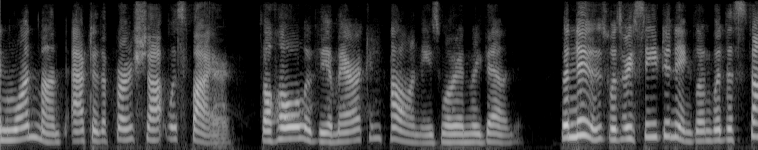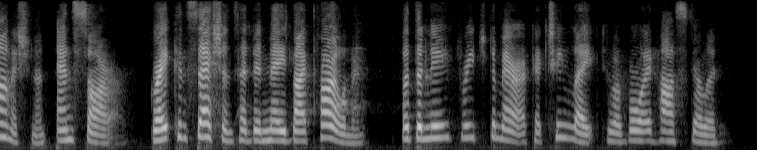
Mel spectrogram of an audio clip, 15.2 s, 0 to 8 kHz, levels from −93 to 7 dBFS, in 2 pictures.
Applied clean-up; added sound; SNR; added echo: neural mask model DeepFilterNet 3.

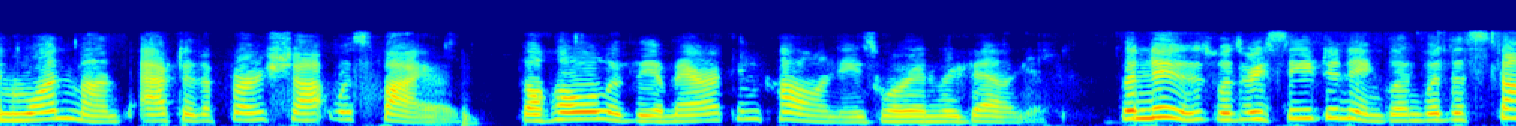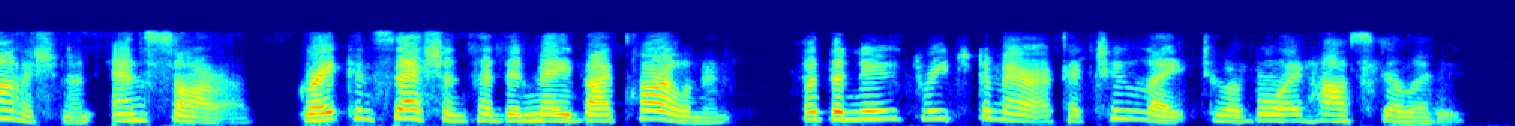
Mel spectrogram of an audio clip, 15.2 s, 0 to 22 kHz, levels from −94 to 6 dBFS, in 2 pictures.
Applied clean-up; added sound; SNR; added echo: neural mask model Resemble Enhance denoiser.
